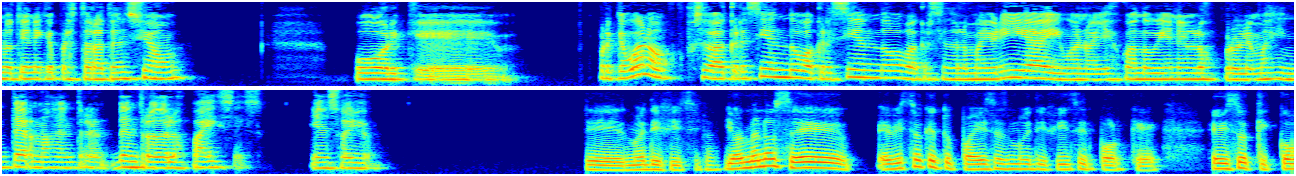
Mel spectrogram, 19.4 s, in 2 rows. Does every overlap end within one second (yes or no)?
yes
